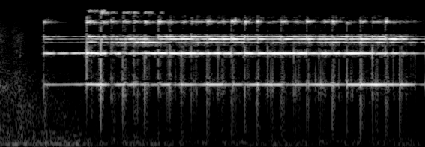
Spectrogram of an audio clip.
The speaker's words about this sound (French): Alors, cette cloche... Pourquoi ? Donc c'est une cloche qui nous vient de Gretna Green. Gretna Green, c'est le premier village écossais à la frontière avec l'Angleterre sur la route entre Londres et Édimbourg.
